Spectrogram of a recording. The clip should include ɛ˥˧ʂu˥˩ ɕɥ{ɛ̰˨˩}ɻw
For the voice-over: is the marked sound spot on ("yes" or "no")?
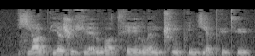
yes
